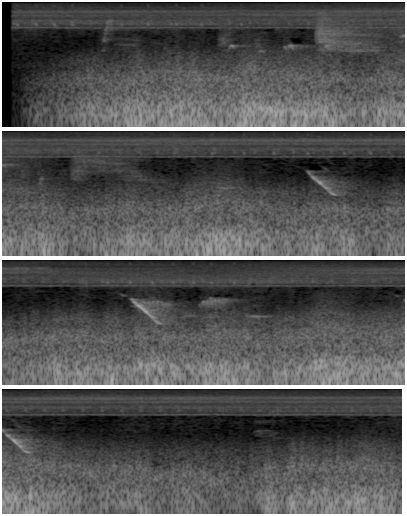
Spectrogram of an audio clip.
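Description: Jungle nature ambience: a low rumble that swells and fades under a steady high hiss, with three falling whistled bird calls a couple of seconds apart and a few short chirps before them.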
